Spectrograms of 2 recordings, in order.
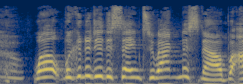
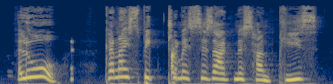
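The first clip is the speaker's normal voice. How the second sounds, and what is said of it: Put-on Welsh accent. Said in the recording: “I'm going to be a Welsh double glazing saleswoman ... Will she fall for my Welsh accent?”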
